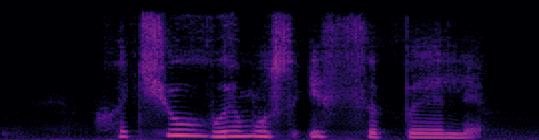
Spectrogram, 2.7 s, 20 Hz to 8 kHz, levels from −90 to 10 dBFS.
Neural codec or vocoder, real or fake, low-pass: codec, 24 kHz, 0.9 kbps, DualCodec; fake; 7.2 kHz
